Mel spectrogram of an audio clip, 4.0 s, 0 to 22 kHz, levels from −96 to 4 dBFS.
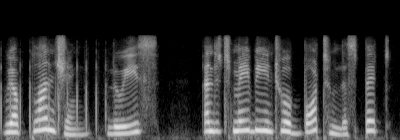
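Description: From 0.01 to 1.06 s, a train of clicks runs over the speech. About ten sharp, similar pulses arrive at a steady 10.5 per second. Each peaks roughly 5 dB above the sound. The regular ticking likely comes from interference by nearby equipment.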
